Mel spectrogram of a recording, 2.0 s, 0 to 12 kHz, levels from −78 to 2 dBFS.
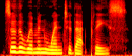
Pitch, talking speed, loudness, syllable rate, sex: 210 Hz, 210 wpm, -17 LUFS, 4.9 syllables/s, female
